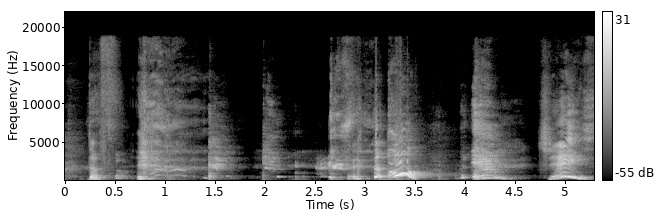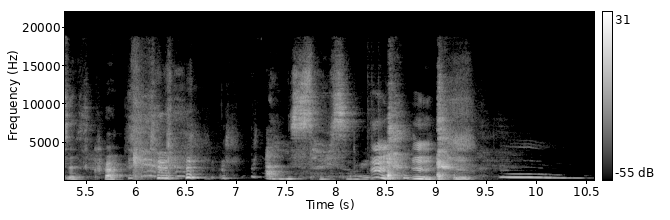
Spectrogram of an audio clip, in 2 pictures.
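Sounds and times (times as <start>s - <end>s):
speech: 0.2s - 1.0s, 4.8s - 6.7s, 7.4s - 9.5s
raspy cough: 1.3s - 3.3s, 3.9s - 4.5s, 8.4s - 9.4s.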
